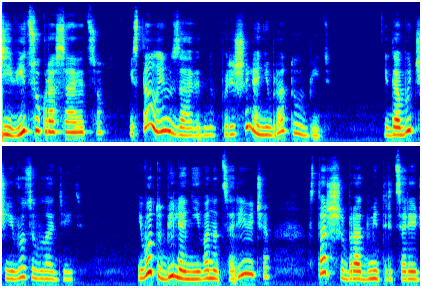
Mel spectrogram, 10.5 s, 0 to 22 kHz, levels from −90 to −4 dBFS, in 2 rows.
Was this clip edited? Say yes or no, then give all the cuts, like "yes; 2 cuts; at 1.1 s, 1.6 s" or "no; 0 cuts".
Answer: no; 0 cuts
